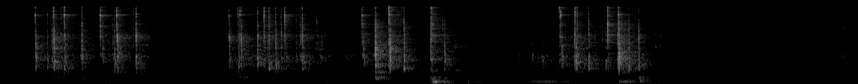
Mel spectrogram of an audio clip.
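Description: Fingertips with long nails type on a compact 60% RGB-backlit mechanical keyboard with plastic keycaps. Quick runs of bright, clicky keystrokes come in several short bursts separated by pauses, ending with a faint click after a long silence.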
